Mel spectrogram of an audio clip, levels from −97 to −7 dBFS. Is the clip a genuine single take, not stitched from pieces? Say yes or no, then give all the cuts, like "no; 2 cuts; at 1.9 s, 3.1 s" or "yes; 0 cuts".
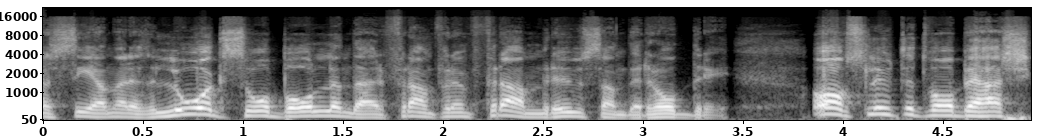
yes; 0 cuts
